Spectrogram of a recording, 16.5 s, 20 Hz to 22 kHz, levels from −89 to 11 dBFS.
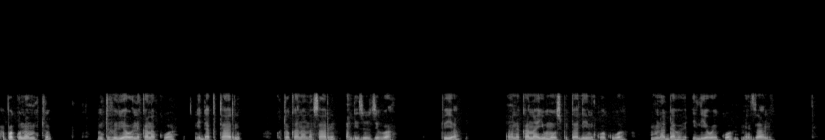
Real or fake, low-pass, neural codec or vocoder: real; 7.2 kHz; none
